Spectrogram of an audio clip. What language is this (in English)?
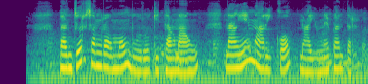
Javanese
